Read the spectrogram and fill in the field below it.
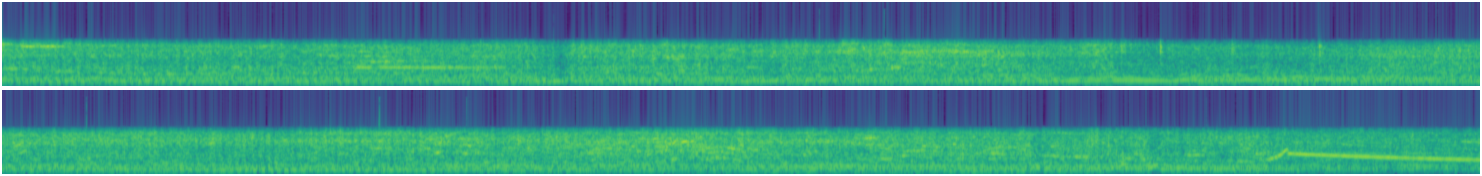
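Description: Motorcycle engines rumble and rev nearby.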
